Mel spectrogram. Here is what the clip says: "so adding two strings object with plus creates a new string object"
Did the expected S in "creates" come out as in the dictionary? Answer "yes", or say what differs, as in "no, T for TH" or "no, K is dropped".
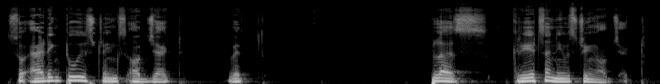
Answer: yes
